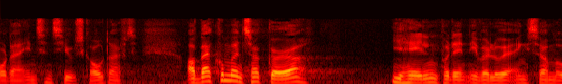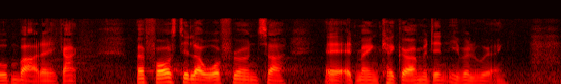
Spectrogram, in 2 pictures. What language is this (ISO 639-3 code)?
dan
